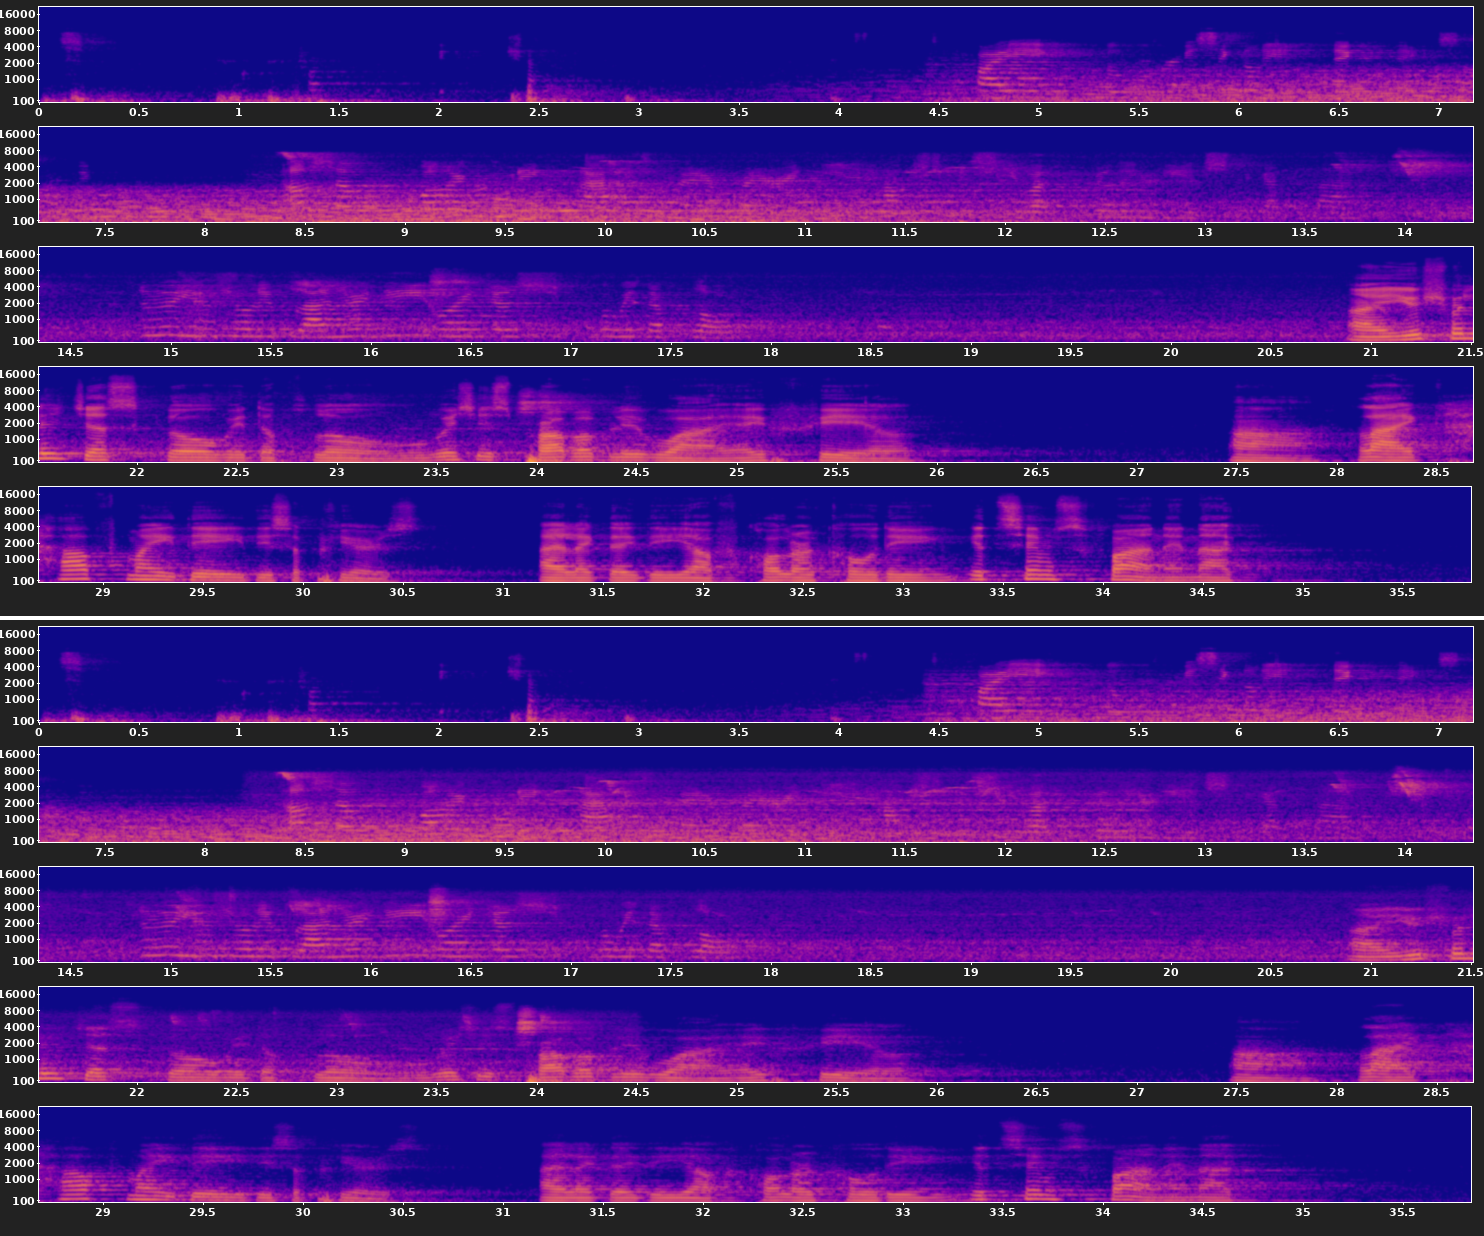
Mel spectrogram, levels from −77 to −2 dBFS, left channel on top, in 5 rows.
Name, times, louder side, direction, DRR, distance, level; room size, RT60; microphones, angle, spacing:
voice 1, 0.9-1.4 2.3-2.5 4.7-7.4 8.4-13.8 14.7-17.9, right 1 dB, 5° right, 3 dB, 1.1 m, -40 dB
sound 1, 4.0-13.2, left 1 dB, 85° left, 1.2 m, -35 dB
sound 2, 4.4-12.8, right 4 dB, 50° right, 0.6 m, -45 dB
sound 3, 8.2-24.5, right 4 dB, 70° right, 1.7 m, -44 dB
voice 2, 20.9-25.9 27.5-30.6 31.2-34.7, left 4 dB, 50° left, 12 dB, 0.4 m, -31 dB
20.0 x 16.0 x 3.2 m, 2.3 s
head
